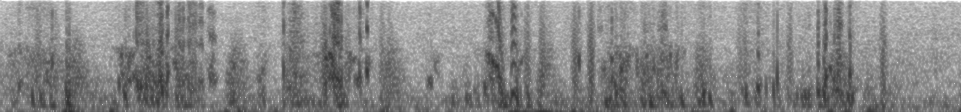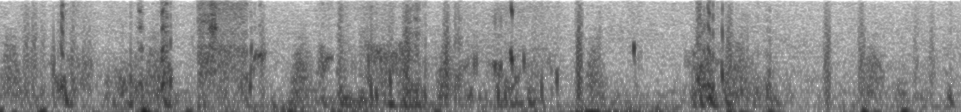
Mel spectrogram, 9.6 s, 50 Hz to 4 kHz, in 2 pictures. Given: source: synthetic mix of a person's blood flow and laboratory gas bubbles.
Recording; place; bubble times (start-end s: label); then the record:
Doppler ultrasound of blood flow; subclavian vein
0.00-0.40 s: bubbles
0.54-1.10 s: bubbles
1.27-1.36 s: bubbles
1.42-1.88 s: bubbles
2.12-2.71 s: bubbles
2.87-2.94 s: bubbles
2.99-3.62 s: bubbles
3.70-4.31 s: bubbles
5.05-5.28 s: bubbles
5.34-5.70 s: bubbles
5.79-6.16 s: bubbles
6.38-6.97 s: bubbles
7.07-7.62 s: bubbles
7.94-8.02 s: bubbles
8.22-8.71 s: bubbles
9.53-9.62 s: bubbles
From the record:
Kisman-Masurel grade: 332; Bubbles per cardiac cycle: rolling drumbeat, 9 or more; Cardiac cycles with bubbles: 50 to 99%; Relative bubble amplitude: moderate (0.250 to 0.450); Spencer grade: 3 (all of the cardiac periods contain showers or single bubble signals, but not dominating or overriding the cardiac motion signals); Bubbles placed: anywhere in the cardiac cycle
